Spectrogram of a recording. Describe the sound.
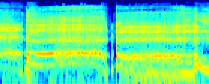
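A voice imitates a man's strained wheezing during an asthma attack: long, droning, tonal groans with a wavering pitch, in three drawn-out stretches split by brief breaks.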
